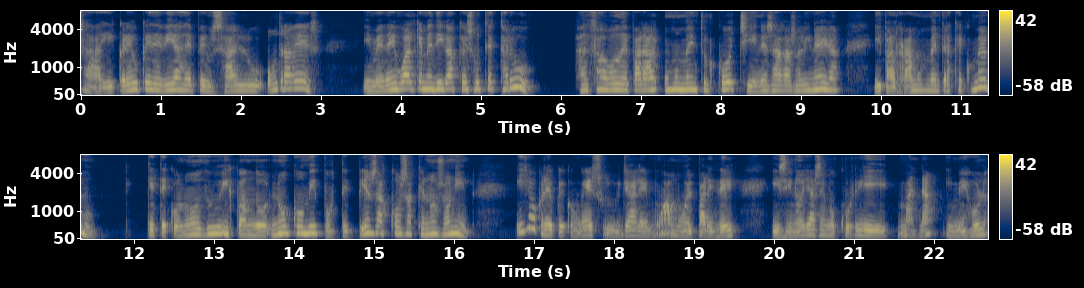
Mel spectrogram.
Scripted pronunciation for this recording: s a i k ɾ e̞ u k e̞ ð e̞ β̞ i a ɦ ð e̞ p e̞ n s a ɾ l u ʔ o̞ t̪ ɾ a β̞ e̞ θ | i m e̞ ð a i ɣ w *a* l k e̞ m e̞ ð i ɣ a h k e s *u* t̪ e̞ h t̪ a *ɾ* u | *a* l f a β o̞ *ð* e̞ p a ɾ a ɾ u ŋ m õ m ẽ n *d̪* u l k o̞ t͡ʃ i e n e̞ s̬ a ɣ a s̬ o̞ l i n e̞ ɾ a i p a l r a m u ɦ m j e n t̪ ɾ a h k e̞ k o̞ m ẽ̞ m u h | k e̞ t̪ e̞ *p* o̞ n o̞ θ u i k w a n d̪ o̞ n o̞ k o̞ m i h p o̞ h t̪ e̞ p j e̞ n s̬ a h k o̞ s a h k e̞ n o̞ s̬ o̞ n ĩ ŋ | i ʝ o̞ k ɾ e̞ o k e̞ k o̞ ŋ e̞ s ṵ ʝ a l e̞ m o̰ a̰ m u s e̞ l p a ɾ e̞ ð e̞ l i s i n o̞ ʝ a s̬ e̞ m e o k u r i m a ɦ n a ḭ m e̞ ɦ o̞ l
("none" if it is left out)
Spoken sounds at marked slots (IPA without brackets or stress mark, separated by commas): a, o, ɾ, a, ð, t̪, k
